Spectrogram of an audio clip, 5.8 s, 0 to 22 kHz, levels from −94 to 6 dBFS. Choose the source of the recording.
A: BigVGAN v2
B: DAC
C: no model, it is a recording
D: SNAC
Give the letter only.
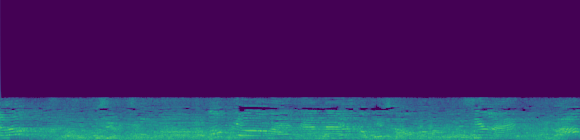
C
